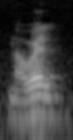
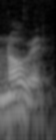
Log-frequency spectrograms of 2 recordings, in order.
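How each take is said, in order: First: The word has the Swedish pronunciation. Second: The word has the usual Spanish pronunciation. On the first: The speaker calls it right. "hay que decirlo con la pronunciación sueca" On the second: The speaker calls it wrong. "no Nobel"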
